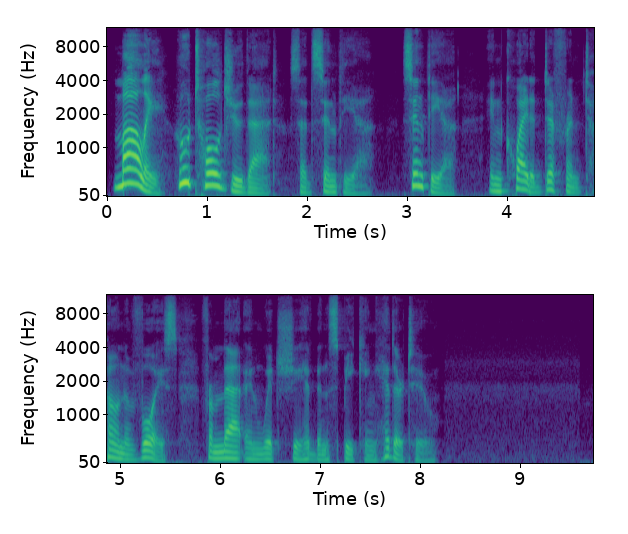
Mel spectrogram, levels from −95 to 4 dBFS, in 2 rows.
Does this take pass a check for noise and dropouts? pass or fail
pass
